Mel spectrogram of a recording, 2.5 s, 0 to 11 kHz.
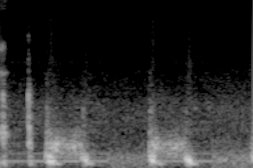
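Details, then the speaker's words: Simulated heartbeat near 60 a minute with a steady, even murmur filling the gap between first and second sounds: a mitral or tricuspid regurgitation murmur, described as uniform because pressures vary little. "también hay un soplo vinculado a la sí que tiene que ver con la insuficiencia de la mitral de la tricúspide es un soplo continuo porque no hay gran variación de presiones y el soplo tiene esta característica"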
